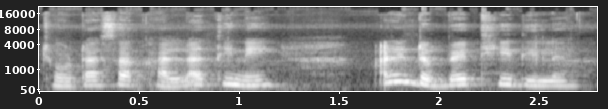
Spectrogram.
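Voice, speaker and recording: A woman's voice: mid-range voice, normal speed, a little mellow, close to an everyday voice. A woman voicing a caring older mother-in-law, speaking in a bossy yet tender way.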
